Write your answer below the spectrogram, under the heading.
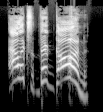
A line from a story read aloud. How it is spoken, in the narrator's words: She's screaming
